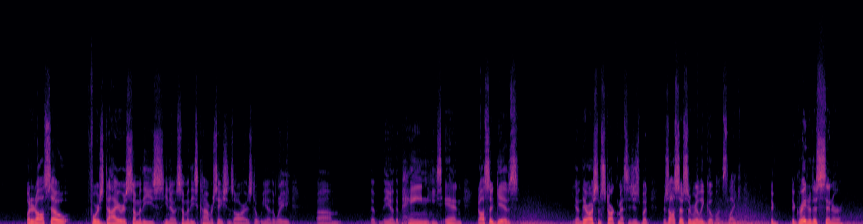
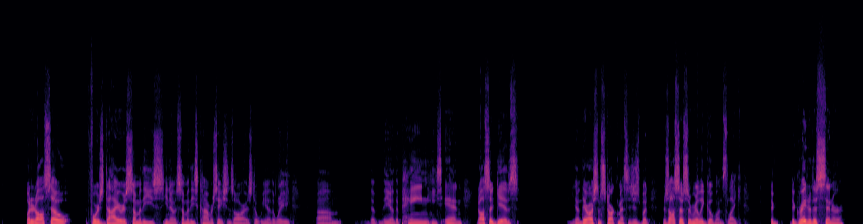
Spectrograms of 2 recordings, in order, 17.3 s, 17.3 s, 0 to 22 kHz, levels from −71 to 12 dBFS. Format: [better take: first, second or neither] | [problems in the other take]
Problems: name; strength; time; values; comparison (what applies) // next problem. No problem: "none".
second | wind noise on the microphone; occasional gusts; 25 dB below the speech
